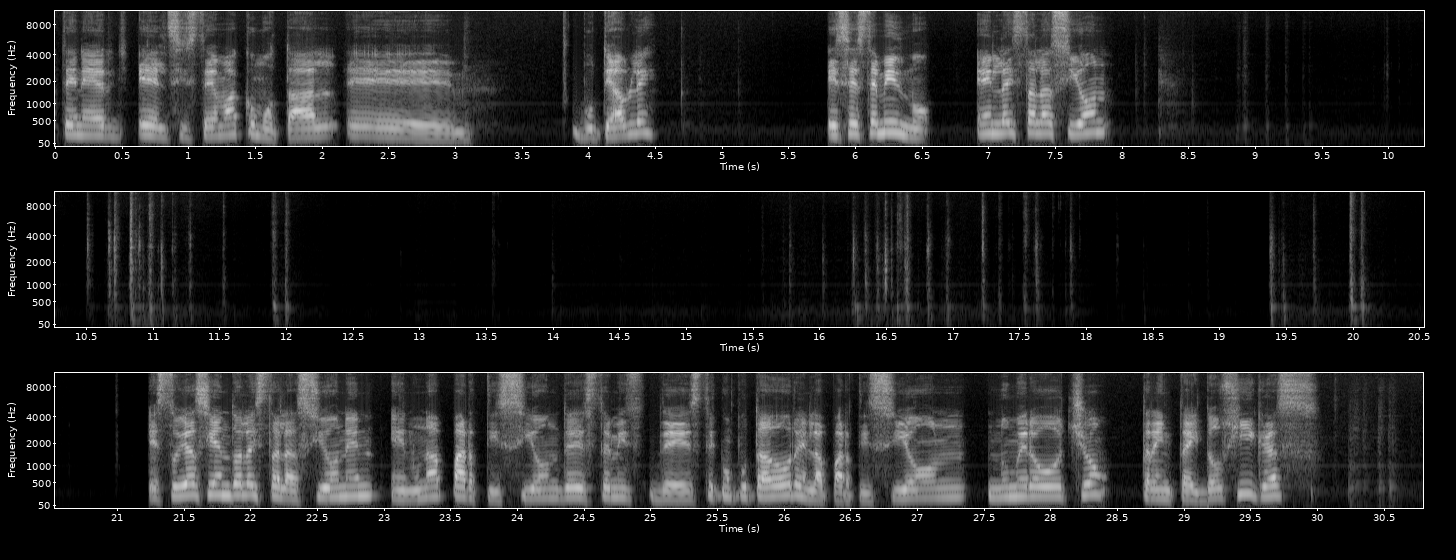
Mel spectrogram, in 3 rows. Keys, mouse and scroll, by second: 7.2 click, 8.4-9.6 scroll down 2, 10.1-11.8 typing, 15.9-18.1 typing, 19.3 typing, 19.9 Return, 23.0-25.5 drag, 29.9 click, 30.6 click.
